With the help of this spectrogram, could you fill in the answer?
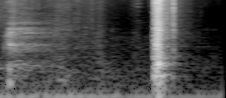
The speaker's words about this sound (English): Ranger Duncan Kay tests out a spring loaded trap near the South Island's Tai Poutini National Park.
